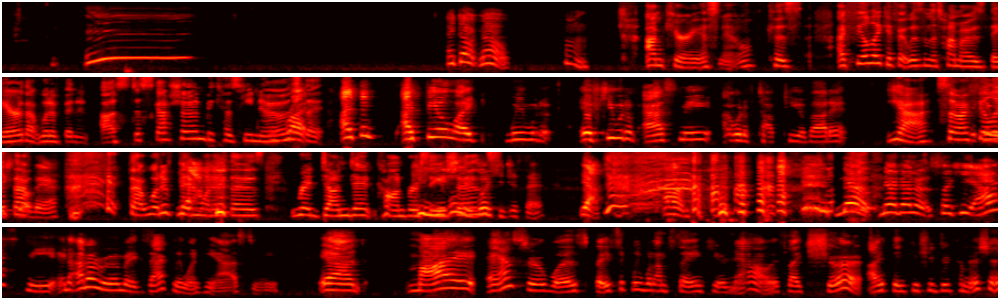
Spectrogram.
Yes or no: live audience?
no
